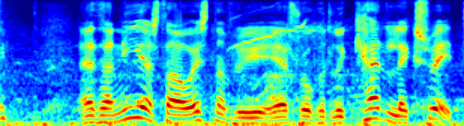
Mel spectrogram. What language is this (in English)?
Icelandic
